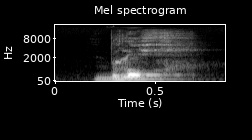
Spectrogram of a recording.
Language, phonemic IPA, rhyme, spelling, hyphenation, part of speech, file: Dutch, /blɔx/, -ɔx, blog, blog, noun, Nl-blog.ogg
- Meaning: blog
